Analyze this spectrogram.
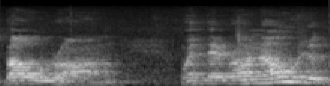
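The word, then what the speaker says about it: bodhrán: And appropriately, I'm playing the Bowron, which is made of goat skin. When they run out of goat skin to make the Bowron, which is spelled B-O-D-H-R-A-N, but pronounced Bowron, when they run out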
